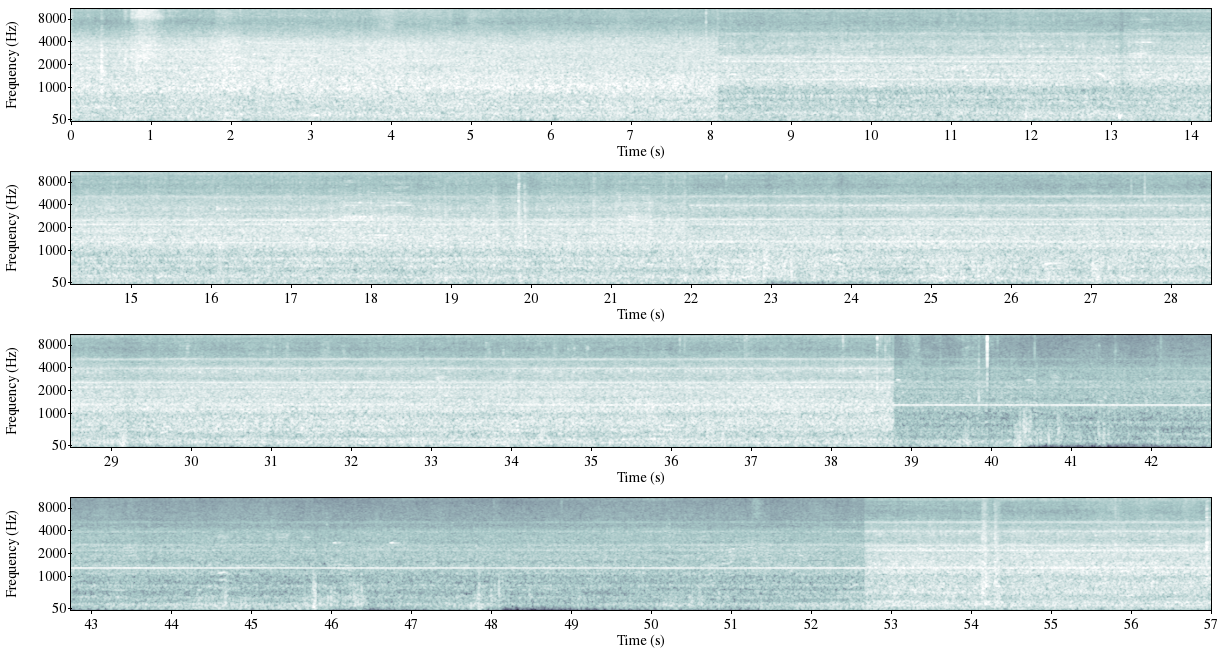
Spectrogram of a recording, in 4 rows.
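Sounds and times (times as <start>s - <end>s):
engine and pump droning: 0.0s - 57.0s
thin steady whine: 0.0s - 57.0s
faint voices: 4.7s - 57.0s.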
